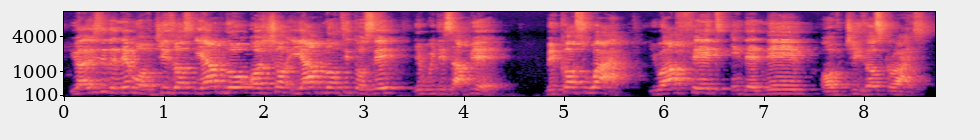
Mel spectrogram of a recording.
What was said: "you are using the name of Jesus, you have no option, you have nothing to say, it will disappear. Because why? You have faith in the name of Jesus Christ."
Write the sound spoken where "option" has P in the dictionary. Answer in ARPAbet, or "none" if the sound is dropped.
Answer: none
